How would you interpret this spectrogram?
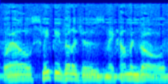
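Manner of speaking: ordinary delivery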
